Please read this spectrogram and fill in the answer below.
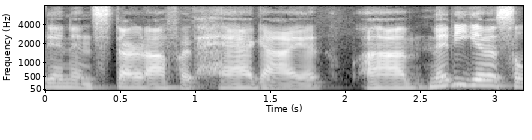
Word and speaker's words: Haggai: and start off with haggai uh maybe give us a little bit of the background on haggai like a haggai which in hebrew is pronounced hagai so not much change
